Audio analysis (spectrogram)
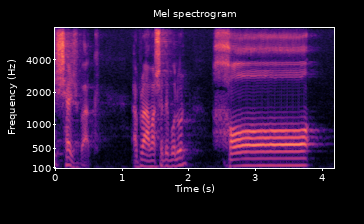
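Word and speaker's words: خاء: খ হরফটি হলো মোটা হরফ, উচ্চারণের ক্ষেত্রে মোটা হবে।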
